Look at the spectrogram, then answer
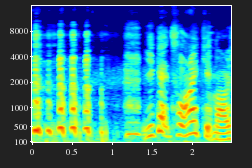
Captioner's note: laughing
